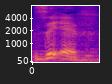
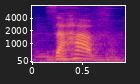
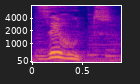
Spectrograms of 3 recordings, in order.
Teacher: Le Zayin est une consonne fricative alvéolaire sonore, c'est-à-dire qu'elle est prononcée avec la vibration des cordes vocales et en plaçant la langue sur l'alvéole de la mâchoire supérieure. Le son de cette lettre ressemble à celui de la lettre latine Z.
